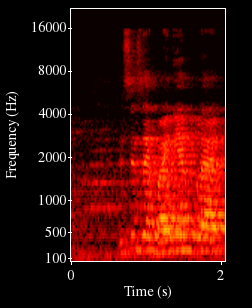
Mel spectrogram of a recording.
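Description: A man's voice speaking, after a brief pause at the start.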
